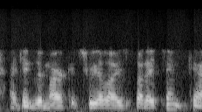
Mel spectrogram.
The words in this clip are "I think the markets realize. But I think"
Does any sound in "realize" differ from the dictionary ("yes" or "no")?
no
